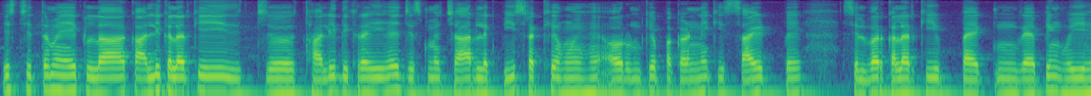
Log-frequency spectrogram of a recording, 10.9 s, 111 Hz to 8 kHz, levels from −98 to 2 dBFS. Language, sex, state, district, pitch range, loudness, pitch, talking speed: Hindi, male, Uttar Pradesh, Lucknow, 120-130 Hz, -18 LUFS, 125 Hz, 175 wpm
